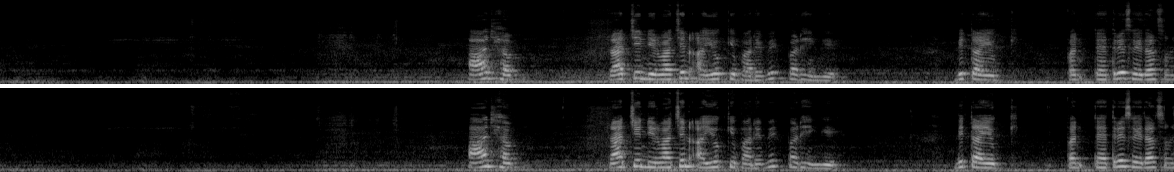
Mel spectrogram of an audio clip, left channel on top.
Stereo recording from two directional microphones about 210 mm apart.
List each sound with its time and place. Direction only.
4.6 s a woman's voice: 40° right (ahead or behind)
6.1 s a woman's voice: 35° right (ahead or behind)
9.6 s a woman's voice: 30° right (ahead or behind)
